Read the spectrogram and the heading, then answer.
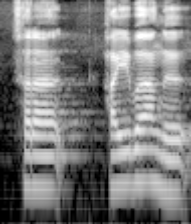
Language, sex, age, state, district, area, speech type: Bodo, male, 30-45, Assam, Kokrajhar, rural, spontaneous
